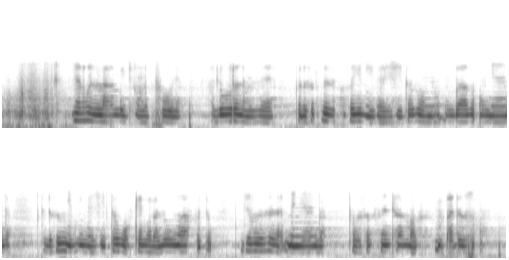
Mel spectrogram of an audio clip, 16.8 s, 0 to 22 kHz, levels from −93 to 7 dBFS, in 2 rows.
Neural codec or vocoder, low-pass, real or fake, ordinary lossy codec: autoencoder, 48 kHz, 32 numbers a frame, DAC-VAE, trained on Japanese speech; 3.6 kHz; fake; Opus, 64 kbps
